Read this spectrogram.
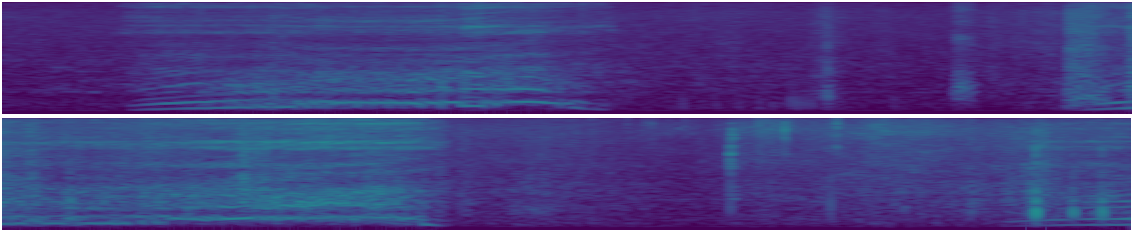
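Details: Girl snoring in deep sleep, exhausted after a full day of dancing: two long, rough, droning breaths with rising and falling pitch, separated by a quiet pause.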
